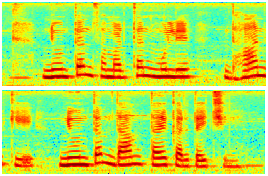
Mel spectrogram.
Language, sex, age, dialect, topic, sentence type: Maithili, female, 25-30, Southern/Standard, agriculture, statement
